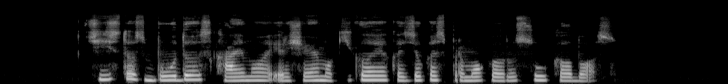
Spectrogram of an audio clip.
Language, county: Lithuanian, Vilnius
